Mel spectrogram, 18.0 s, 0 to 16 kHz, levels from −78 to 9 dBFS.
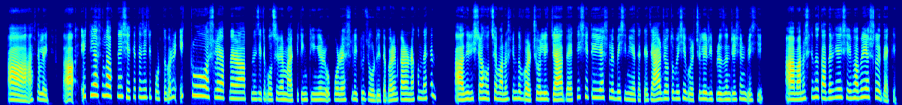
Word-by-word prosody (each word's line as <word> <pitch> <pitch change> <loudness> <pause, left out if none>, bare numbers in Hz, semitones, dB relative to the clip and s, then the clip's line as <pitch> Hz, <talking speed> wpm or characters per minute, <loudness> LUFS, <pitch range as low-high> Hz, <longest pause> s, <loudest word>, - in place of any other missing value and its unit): আ - - -4 0.4
আসলেই। 205 -3 -3 0.3
আ - - 0 0.4
এটি 330 +3 -4
আসলে 350 0 -1
আপনি 325 +1 -6
সেক্ষেত্রে 285 +2 -3
যেটি 280 0 -6
করতে 225 -2 -8
পারেন, 290 - -3
একটু 350 +1 -9 0.3
আসলে 275 -1 -3
আপনারা 240 -1 +1
আপনি 215 -1 -12
যেটি 210 0 -4
বলছিলেন 205 +1 -2
মার্কেটিং 200 +3 -2
টিমের 200 -1 -2
উপরে 200 0 -3
আসলে 220 - -12
একটু 215 +3 -9
জোর 180 -2 -1
দিতে 175 -1 -4
পারেন। 180 +3 +2
কারণ 205 0 +4
এখন 250 +5 -10
দেখেন 345 +9 -4 0.5
আ - - +4 0.2
জিনিসটা 230 +1 0
হচ্ছে 225 +2 -3
মানুষ 205 +1 -1
কিন্তু 240 0 -4
virtually 215 +4 +1
যা 190 -1 +8 0.2
দেখে 195 +8 -3
সেটিই 280 -2 -3
আসলে 265 -1 -4
বেশি 235 -1 -4
নিয়ে 200 -1 -2
থাকে। 185 0 -6
যার 195 +3 +6
যত 230 0 -4
বেশি 230 +2 -4
virtually 225 +4 -2
representation 210 +2 -3
বেশি, 190 +1 -7 0.6
আ - - +8 0.2
মানুষ 220 +3 +4
কিন্তু 285 +1 -3
তাদেরকে 250 +3 0 0.2
সেভাবেই 255 +3 +2
আসলে 270 -2 -2
দেখে। - - -5
225 Hz, 175 wpm, -23 LUFS, 200-260 Hz, 0.6 s, যা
